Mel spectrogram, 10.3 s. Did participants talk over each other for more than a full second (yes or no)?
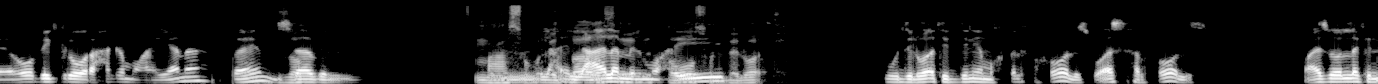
yes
